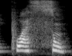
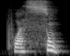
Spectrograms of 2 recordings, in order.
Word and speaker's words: poisson: Et ici, quand tu as deux s, c'est toujours poisson.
